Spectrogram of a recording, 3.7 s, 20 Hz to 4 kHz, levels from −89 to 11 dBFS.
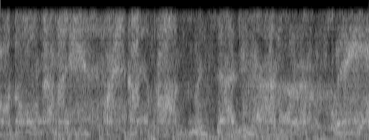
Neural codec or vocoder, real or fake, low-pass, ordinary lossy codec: codec, 16 kHz, 4.8 kbps, FACodec; fake; 3.6 kHz; none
